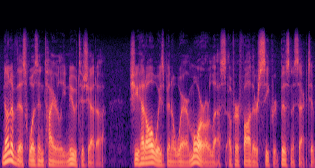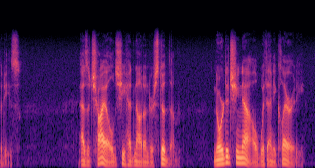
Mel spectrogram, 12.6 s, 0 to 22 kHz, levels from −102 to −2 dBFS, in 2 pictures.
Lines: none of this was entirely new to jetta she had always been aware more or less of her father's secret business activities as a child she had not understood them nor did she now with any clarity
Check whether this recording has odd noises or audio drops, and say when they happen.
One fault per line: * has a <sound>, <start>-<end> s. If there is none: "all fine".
all fine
